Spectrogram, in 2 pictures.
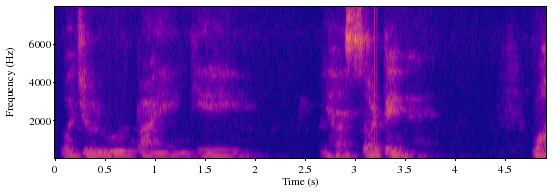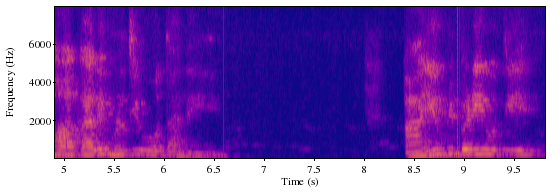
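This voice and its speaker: Slow, mellow woman preaching in an echoey room. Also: mid-range voice. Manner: slow, explanatory preaching with rhetorical questions. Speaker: spiritual teacher. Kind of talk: devotional murli reading with commentary.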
